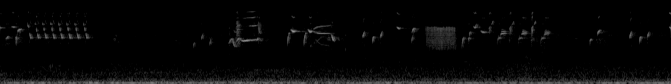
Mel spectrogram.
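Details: Countryside European goldfinch in 2022, giving a bright, jumbled song of rapid chirps, trills and high buzzy notes. It opens with a quick repeated ticking burst, over low steady background rumble.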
